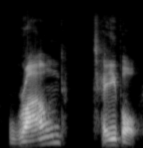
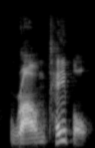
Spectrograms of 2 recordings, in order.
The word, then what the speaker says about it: round table: round table. 그 발음이 거의 들리지 않아요. 원래 있지만 round table 이러는 원어민은 한 명도 없어요. round table. 자, 그 발음 안 하잖아요.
